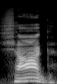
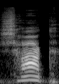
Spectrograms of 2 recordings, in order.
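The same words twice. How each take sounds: First: The word ends with a voiced g sound. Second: The word ends with a voiceless k sound. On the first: "এটা কি হয়েছে ঘোষ ধ্বনি" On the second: "কটা হচ্ছে অঘোষ ধ্বনি"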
